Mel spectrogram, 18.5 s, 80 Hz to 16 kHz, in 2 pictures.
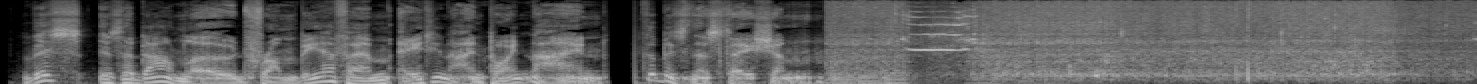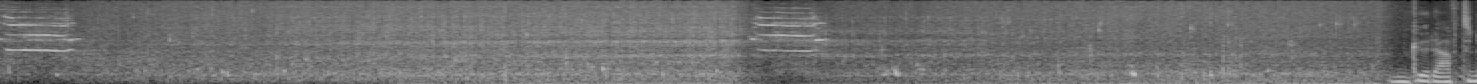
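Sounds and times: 
speech: 0.2s - 5.6s, 18.1s - 18.4s
steady loud underwater water noise: 5.2s - 18.0s
dugong chirping squeals underwater: 5.6s - 6.2s, 9.2s - 9.9s, 13.8s - 14.6s.

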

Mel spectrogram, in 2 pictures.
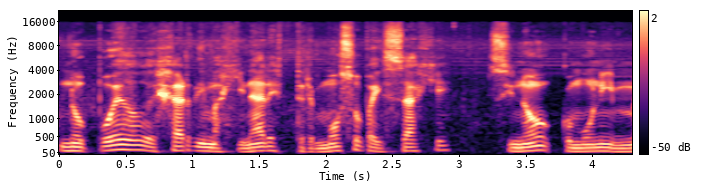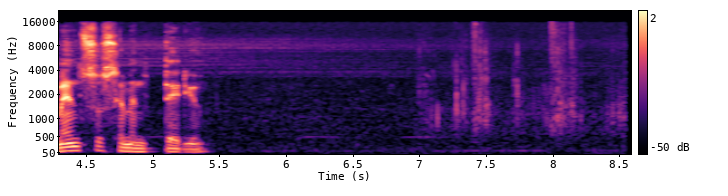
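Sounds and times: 
footsteps of someone walking through desert terrain: 0.0s - 2.1s, 7.0s - 8.5s
speech: 0.0s - 5.5s.

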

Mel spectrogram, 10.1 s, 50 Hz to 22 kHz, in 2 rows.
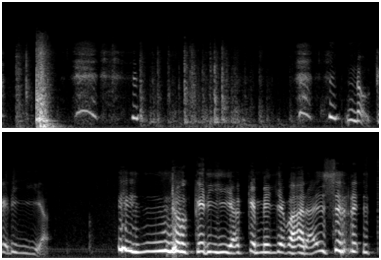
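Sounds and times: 
door slamming shut: 0.2s - 0.9s
speech: 4.7s - 5.8s, 6.7s - 10.0s.

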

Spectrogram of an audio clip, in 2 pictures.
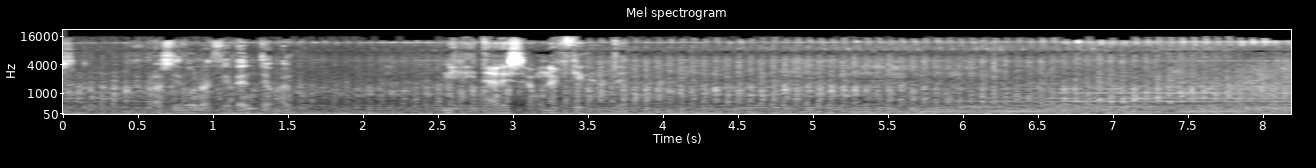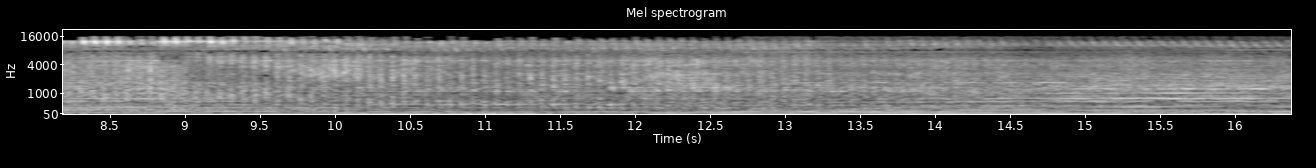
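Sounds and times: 
helicopter rotor chop and engine roar overhead: 0.0s - 16.3s
speech: 0.6s - 1.8s, 2.5s - 4.0s.

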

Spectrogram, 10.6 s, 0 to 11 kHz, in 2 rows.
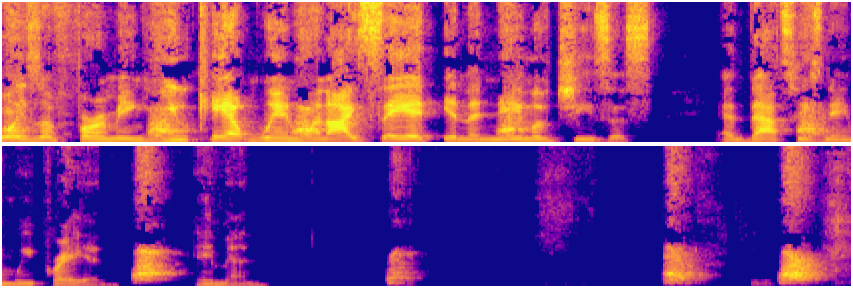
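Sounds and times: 
speech: 0.0s - 7.0s
dog barking: 0.9s - 1.2s, 1.8s - 2.2s, 3.1s - 3.4s, 4.9s - 5.3s, 6.1s - 6.5s, 7.7s - 8.0s, 9.4s - 10.6s.

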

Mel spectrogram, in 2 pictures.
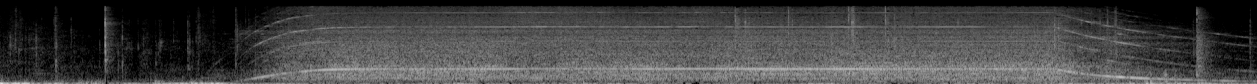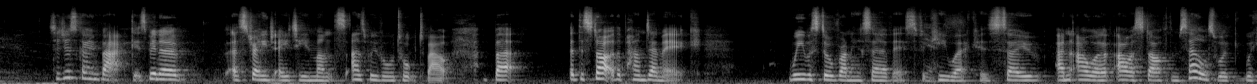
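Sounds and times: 
vacuum cleaner with removable end that filters the air running: 2.2s - 13.4s
speech: 13.4s - 19.8s, 20.5s - 25.1s.

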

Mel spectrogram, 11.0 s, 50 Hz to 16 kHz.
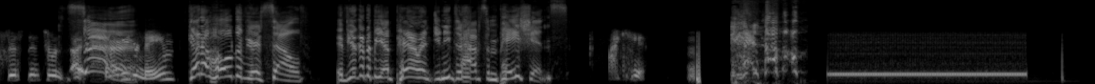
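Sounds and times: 
speech: 0.1s - 8.0s
telephone dial tone after a call is disconnected: 8.3s - 10.3s.

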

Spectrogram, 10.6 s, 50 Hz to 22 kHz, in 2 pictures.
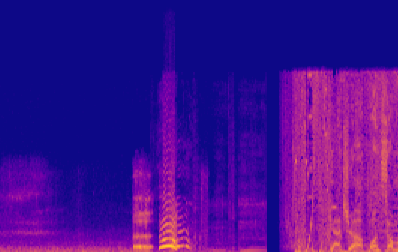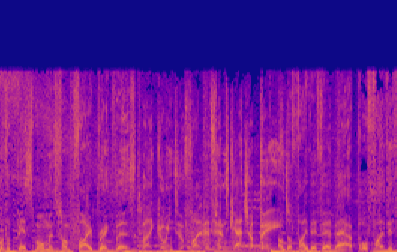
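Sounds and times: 
loud croaking burp: 1.8s - 2.2s
speech: 4.5s - 10.6s.

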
